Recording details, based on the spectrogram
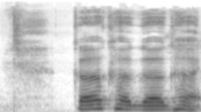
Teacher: इन सभी का उच्चारण स्थान क्या है? हमने कई बार पढ़ लिया है। कंठ है।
